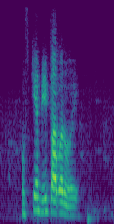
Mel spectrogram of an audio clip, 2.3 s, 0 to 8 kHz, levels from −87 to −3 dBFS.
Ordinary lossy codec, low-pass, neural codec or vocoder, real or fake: MP3, 48 kbps; 7.2 kHz; codec, 16 kHz, 0.5 kbps, X-Codec, HuBERT features, trained on general audio; fake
